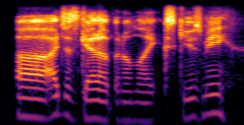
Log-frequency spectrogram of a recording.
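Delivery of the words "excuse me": intimidating, threatening tone. Standing up to the half-orc in a game: intimidating. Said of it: "attempt to make an intimidation check".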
